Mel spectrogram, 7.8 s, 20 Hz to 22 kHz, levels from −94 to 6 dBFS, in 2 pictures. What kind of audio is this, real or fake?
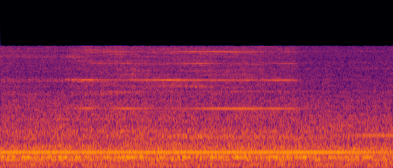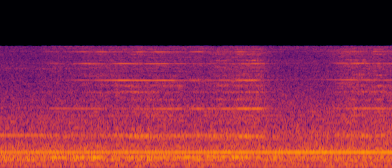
real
